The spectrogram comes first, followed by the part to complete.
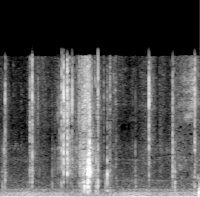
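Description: Foil wrapper of a baseball card pack crinkling and crackling in a run of short, sharp snaps as it is pulled open and the cards are drawn out.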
